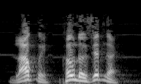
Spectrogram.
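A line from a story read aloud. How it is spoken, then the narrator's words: Piercing scream. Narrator (Vietnamese): Bỗng có tiếng hét xé toạc bầu không gian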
